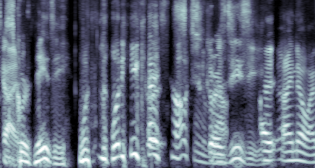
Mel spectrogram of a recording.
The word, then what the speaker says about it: Scorsese: I like Martin Scorsese did you just say his name scores Ozzie Scorsese Scorsese it's good its cults it said squares easy it's not it's Scorsese was easy I know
